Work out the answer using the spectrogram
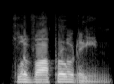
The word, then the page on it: flavoprotein: American English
